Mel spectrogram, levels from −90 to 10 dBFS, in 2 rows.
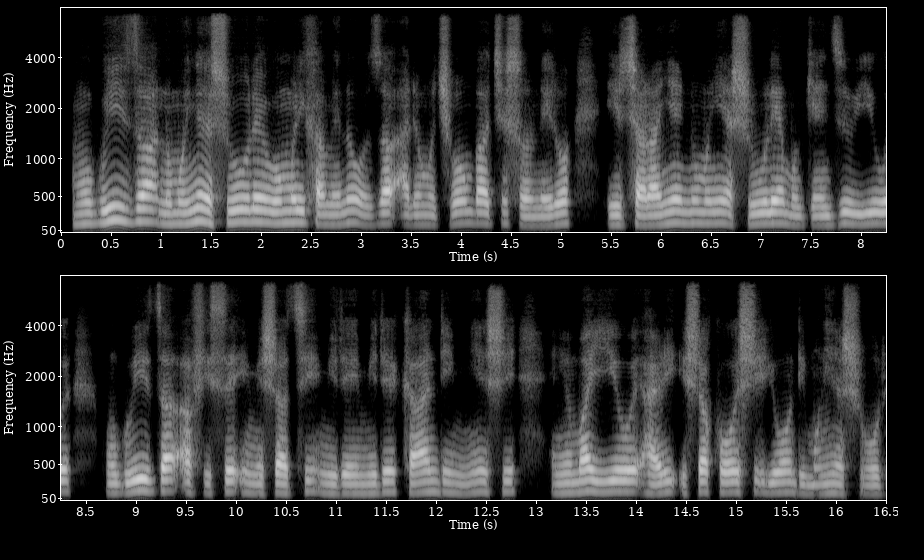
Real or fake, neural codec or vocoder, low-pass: fake; codec, 24 kHz, 0.5 kbps, DualCodec; 7.2 kHz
